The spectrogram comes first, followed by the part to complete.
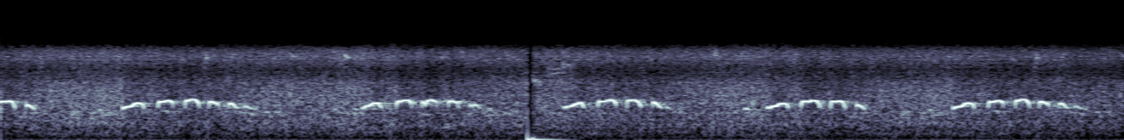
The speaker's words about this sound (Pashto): د موسیچي په غږ سره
